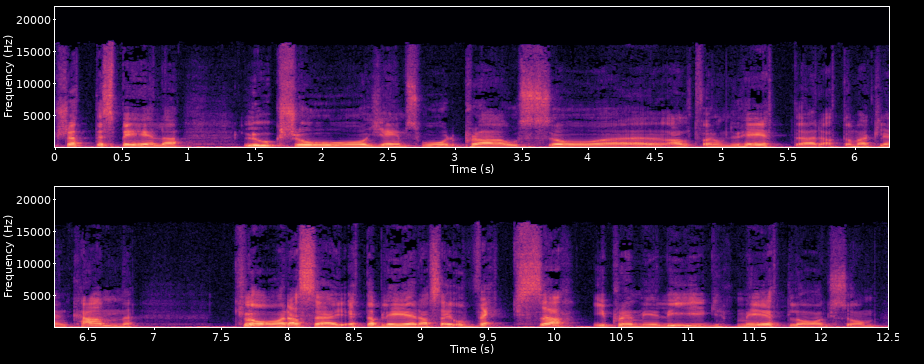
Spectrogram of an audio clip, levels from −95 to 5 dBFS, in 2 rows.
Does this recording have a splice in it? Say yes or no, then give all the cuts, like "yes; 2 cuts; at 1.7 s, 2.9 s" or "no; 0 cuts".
no; 0 cuts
